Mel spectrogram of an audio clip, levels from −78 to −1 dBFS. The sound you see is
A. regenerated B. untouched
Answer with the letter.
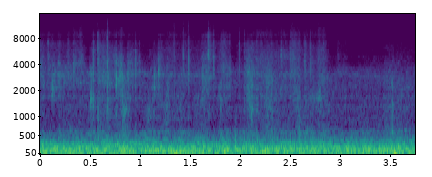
A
